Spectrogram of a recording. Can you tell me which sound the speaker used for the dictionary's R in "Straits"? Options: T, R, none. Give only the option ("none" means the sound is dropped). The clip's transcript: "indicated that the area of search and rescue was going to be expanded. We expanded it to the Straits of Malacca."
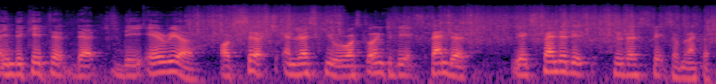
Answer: none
